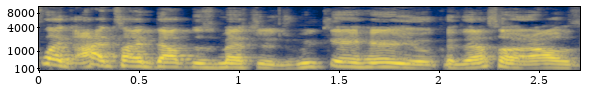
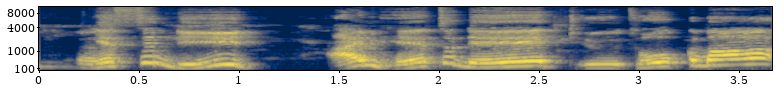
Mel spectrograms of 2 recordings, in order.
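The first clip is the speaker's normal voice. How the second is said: attempted put-on Scottish accent that misses the mark; 3 semitones higher than usual. Speaker tries out a scottish accent, then admits missing the mark: attempted scottish accent. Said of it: "I could try my Scottish accent".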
